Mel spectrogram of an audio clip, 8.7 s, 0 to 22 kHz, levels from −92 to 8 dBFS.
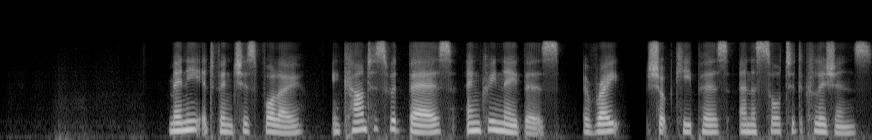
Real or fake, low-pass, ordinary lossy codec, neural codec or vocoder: fake; 7.2 kHz; none; codec, 16 kHz, 0.2 kbps, FocalCodec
